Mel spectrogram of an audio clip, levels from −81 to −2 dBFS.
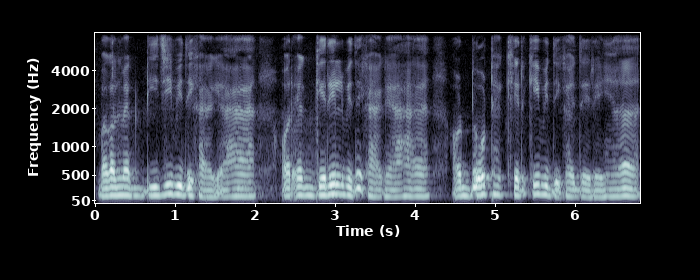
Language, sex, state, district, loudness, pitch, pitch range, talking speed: Hindi, male, Jharkhand, Garhwa, -18 LUFS, 135 Hz, 125-150 Hz, 200 wpm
